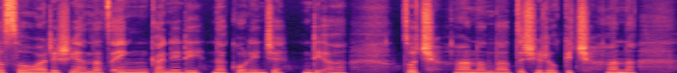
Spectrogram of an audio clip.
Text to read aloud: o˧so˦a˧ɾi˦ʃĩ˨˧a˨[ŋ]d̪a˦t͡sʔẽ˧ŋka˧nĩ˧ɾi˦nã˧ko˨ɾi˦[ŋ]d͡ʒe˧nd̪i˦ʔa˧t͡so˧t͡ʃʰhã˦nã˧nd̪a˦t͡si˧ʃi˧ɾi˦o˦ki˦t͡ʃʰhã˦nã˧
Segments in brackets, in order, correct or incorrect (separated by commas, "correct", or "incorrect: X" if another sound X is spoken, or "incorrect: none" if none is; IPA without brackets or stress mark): incorrect: n, incorrect: n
